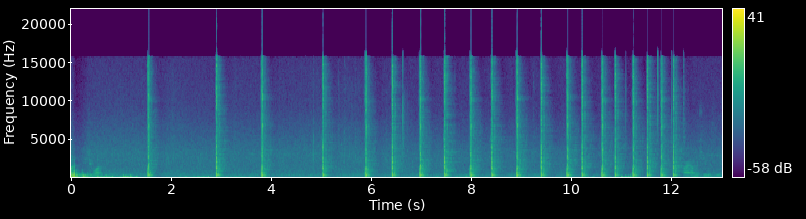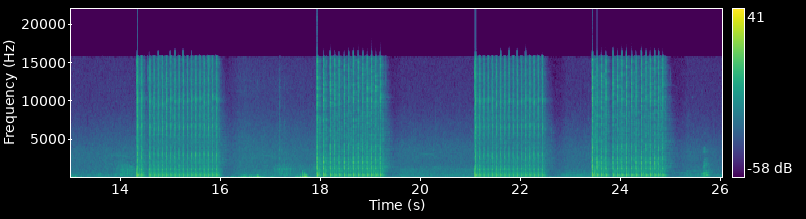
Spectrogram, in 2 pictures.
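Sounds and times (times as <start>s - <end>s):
paintball markers firing rapidly: 2.9s - 3.2s, 5.9s - 12.3s, 14.3s - 16.1s, 17.9s - 19.4s, 21.1s - 22.6s, 23.4s - 25.1s.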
